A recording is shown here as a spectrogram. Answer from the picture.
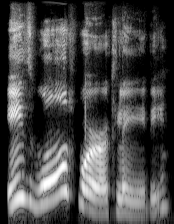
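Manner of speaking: slow Swedish refusal; a firm Swede, slow; Swedish accent. Acted. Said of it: "didn't do his accent".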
